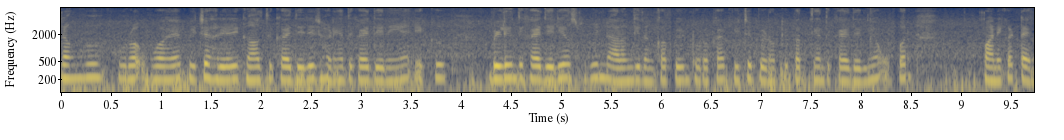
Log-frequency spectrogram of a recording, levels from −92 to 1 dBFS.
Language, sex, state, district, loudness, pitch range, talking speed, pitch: Hindi, female, Maharashtra, Dhule, -23 LUFS, 185-200 Hz, 270 wpm, 195 Hz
